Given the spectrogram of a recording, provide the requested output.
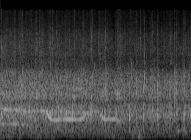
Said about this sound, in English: I don't want you to think that we let awkward church clapping go, okay? Now, if you're going to clap, would y'all clap, right? Yeah.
